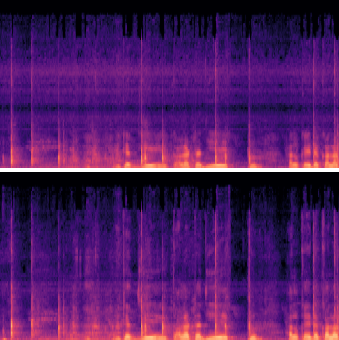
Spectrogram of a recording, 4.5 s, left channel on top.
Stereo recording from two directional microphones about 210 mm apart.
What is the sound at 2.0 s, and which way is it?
A woman's voice, 15° right (ahead or behind).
